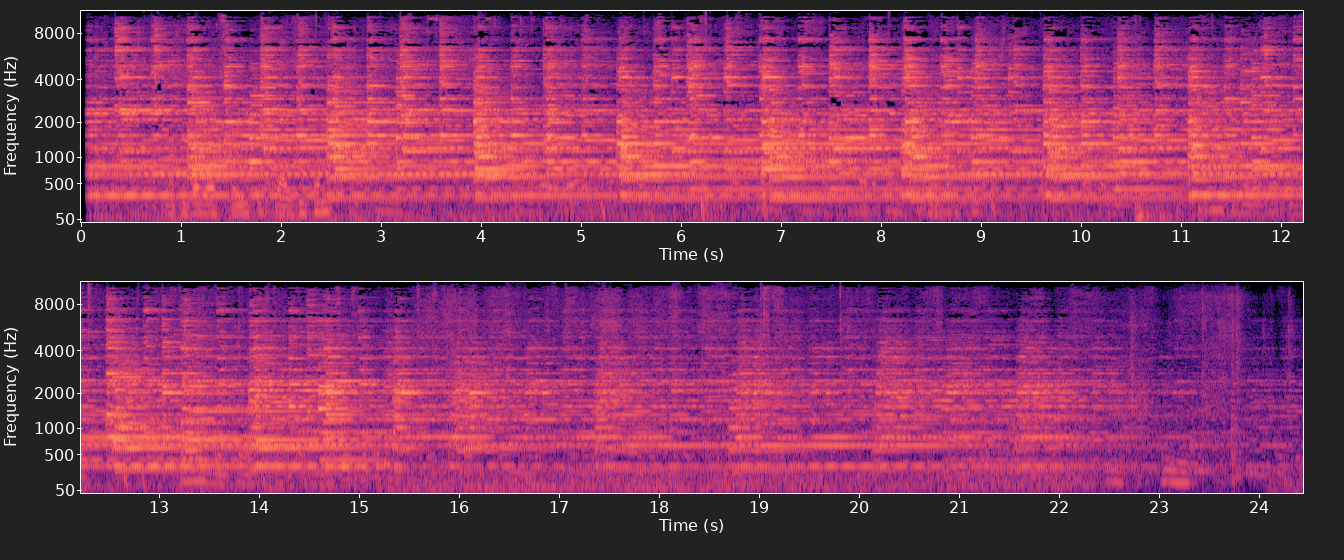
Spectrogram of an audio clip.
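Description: Orthodox monastery church bells rung in a full peal: rapid strikes of the small bells under a heavy bell struck about every second and a half. The ringing fades steadily toward the end.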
